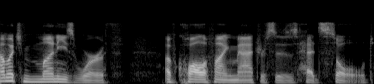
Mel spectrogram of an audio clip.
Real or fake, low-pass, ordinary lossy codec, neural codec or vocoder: real; 7.2 kHz; AAC, 48 kbps; none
